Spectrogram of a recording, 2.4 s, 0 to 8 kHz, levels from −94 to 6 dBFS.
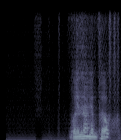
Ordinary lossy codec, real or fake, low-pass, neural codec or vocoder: none; fake; 7.2 kHz; codec, 16 kHz, 0.5 kbps, FreqCodec, smaller model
